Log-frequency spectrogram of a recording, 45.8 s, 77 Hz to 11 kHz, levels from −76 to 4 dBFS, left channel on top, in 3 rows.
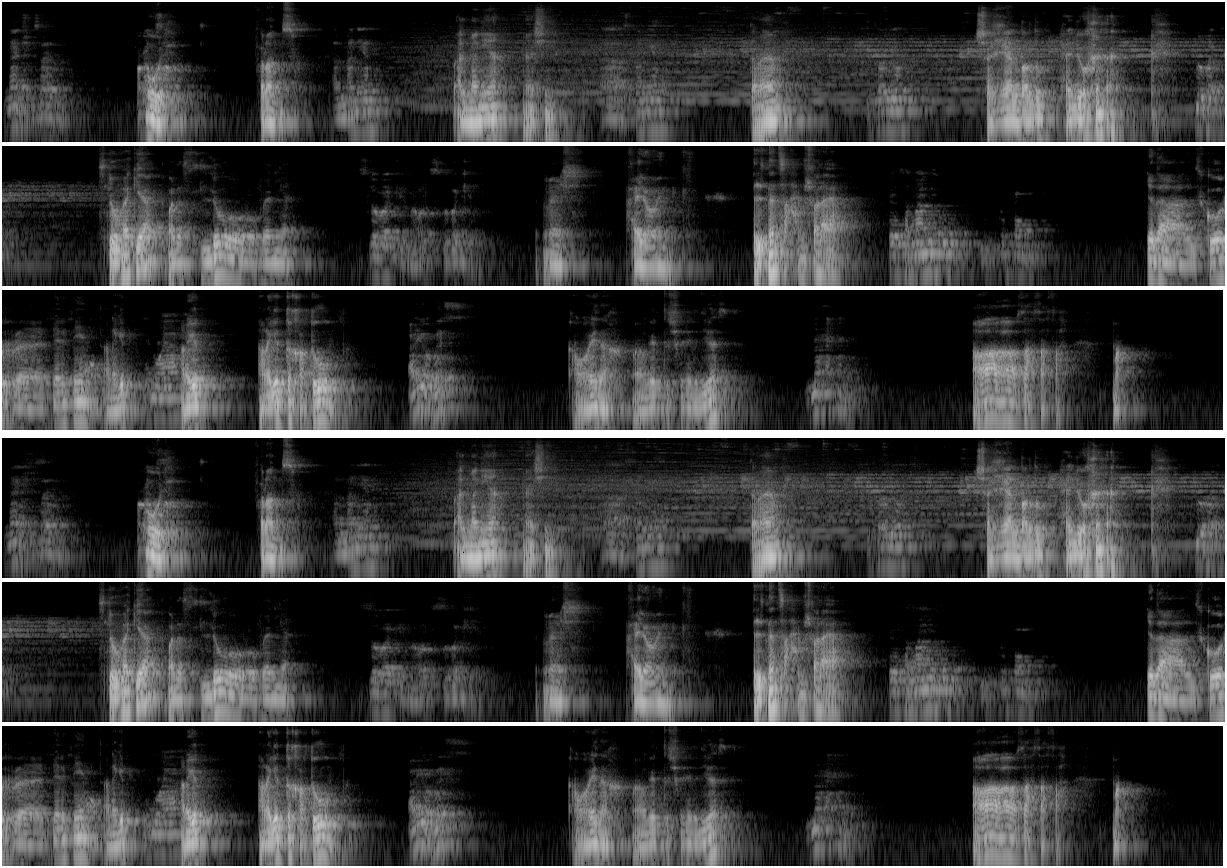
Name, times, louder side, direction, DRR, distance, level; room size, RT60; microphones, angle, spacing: voice 1, 0.0-0.8 1.7-2.1 4.1-4.6 7.4-8.3 10.8-11.3 14.9-15.3 17.7-17.9 19.7-21.2 26.4-27.1 27.5-28.1 31.4-31.8 32.3-33.0 35.6-36.3 40.6-41.2, left 1 dB, 80° left, -4 dB, 4.7 m, -37 dB
voice 2, 3.2-3.7 5.6-6.9 9.4-9.8 12.2-14.0 14.4-14.7 16.5-18.9 22.1-22.5 23.1-23.7 24.2-24.3 24.7-25.8 29.6-32.1 32.8-33.0 33.8-34.8 37.7-39.6 42.7-43.9 44.5-44.6, equal, 5° right, 5 dB, 0.7 m, -24 dB
sound 1, 4.6-17.5, right 2 dB, 30° right, 1.4 m, -43 dB
19.0 x 10.0 x 3.5 m, 1.0 s
head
